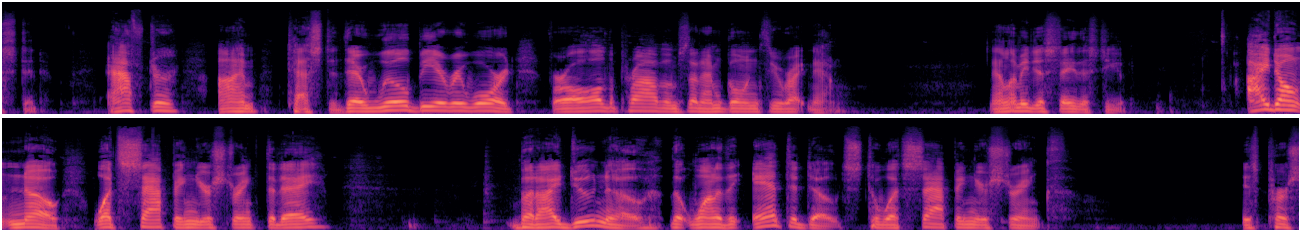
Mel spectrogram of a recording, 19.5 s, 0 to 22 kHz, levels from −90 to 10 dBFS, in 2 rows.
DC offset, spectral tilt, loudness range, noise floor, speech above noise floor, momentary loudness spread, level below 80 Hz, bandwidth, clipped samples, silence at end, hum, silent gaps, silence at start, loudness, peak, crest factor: under 0.1%; -5.5 dB/octave; 6 LU; -72 dBFS; 49 dB; 11 LU; -54 dBFS; 14.5 kHz; under 0.1%; 0 s; none; none; 0 s; -23 LUFS; -4 dBFS; 20 dB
